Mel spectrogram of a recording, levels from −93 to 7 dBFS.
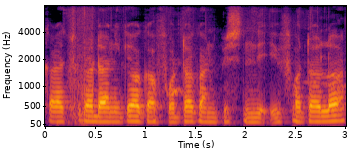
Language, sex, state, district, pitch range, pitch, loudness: Telugu, male, Andhra Pradesh, Sri Satya Sai, 115-130 Hz, 120 Hz, -18 LUFS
